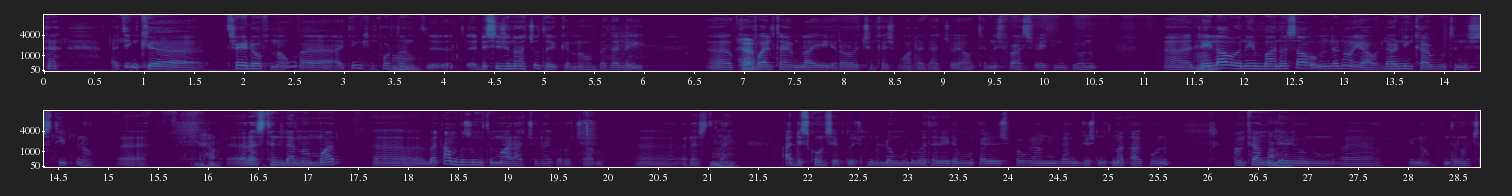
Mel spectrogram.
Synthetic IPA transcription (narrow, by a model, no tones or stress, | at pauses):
ajt̪ʰiŋk | t̪ɾed̪ofnəwa̰jt̪ʰiŋkimpʰo̞ɾt̪ʰant̪d̪isiʒɨnat͡ʃːɛwt̪ʰɨkɨkːɨlnə̰wbət̪ʰələ̰j | kʰopajlt̪ʰajmlajɾəɾo̞t͡ʃːɪnkʰəʃma̰d̪ɾə̰ɡa̰t͡ʃːɛ̰wja̰wt̪ʰɨnːɨʃfaɾsifɾḛjt̪ʰiŋɡbiho̞nɨm | le̞lawɨne̞manəsawmɨnd̪ɨnːəwjawləɾnĩŋkʰaβut̪ʰɨnːɨʃst̪ʰipnə̰w | ɨ̰ɾəst̪ʰɨnləməmaɾ | bət̪ʼambɨzumɨt̪ʰɨmːaɾat͡ʃːɛwnəɡə̰ɾo̞̰t͡ʃːa̰lːu | ɨ̰ɾəst̪la̰j | ʔad̪ːiskʰo̞nse̞pt̪ʰo̞t͡ʃːmululəmulubət̪ʰələjd̪əɡmo̞kʰəle̞lo̞t͡ʃːpɾo̞ɡɾamiŋɡlanɡɨzwot͡ʃːmɨt̪mət̪ʼa̰kʰəho̞nə | anfiamiljəɾjiho̞nu | jnə̰wɨnt̪ʰɨno̞t͡ʃː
